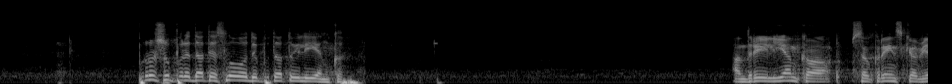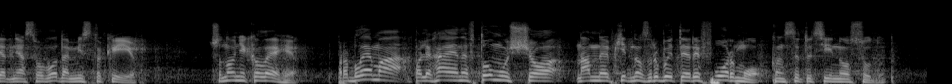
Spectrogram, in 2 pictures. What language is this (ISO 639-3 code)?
ukr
